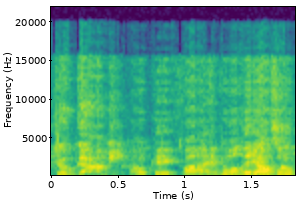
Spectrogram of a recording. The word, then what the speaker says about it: Togami: gommi they pronounce it kogami in the anime the quran topography well the anime is wrong and here they pronounce it togami okay fine well they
